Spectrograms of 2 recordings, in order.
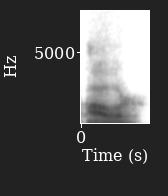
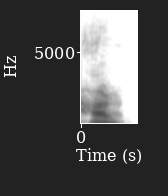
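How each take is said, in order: First: आवर said in two syllables, aa then wər, silent h; correct hour. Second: आर said like the letter R, one syllable, no w glide; wrong hour. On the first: Teacher giving the right way to say hour. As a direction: glide through आवर as aa-wər with no h. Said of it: "ये आवर ही होगा हमेशा". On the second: Teacher imitating students who say hour as आर. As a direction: say आर as plain ar, clipped to one syllable. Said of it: "बाज़ जगह आप सुनेंगे वो आर पढ़ते हैं". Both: Shown as a demonstration.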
